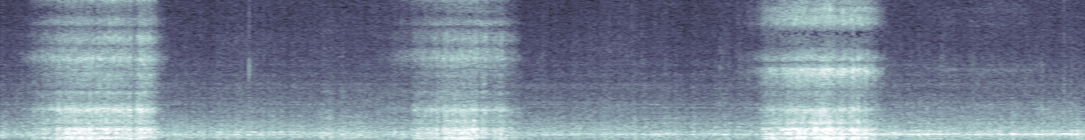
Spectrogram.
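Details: Mother snoring: three long, harsh rattling breaths roughly every three seconds, with quieter exhalations between.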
